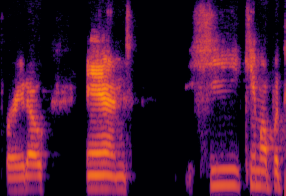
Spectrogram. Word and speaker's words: Pareto: that's the pareto principle everyone calls it predo but it's actually pronounced pareto and he came up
